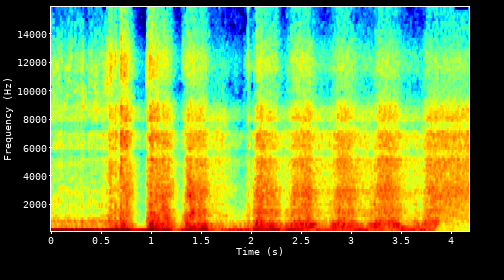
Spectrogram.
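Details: GM LS V8, after fixing a crank signal issue: strong, clean rev blips rising and falling with no stumble or cut-out; normal revving.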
